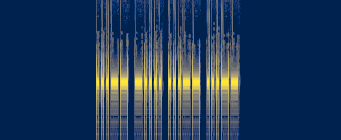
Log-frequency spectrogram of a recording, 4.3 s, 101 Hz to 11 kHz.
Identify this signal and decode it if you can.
Morse code, heard as a keyed tone, about 40 wpm, 700 Hz. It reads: 3633
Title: Numbers - 4-Digit 40wpm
